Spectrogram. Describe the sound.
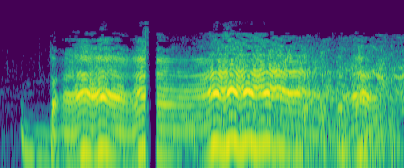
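A man's voice imitates a goat's mating call, drawing out a long, wavering bleat with a quick break partway through, loud and trembling with vibrato.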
